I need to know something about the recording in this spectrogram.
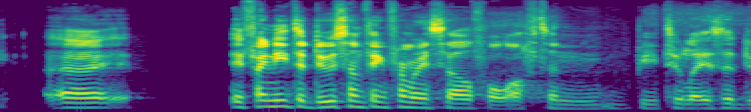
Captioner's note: none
